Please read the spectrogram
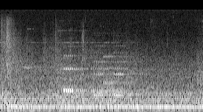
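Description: Telephone ringing with a short electronic trill of tones at several pitches, from about one second in to halfway through, over a steady low hum.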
